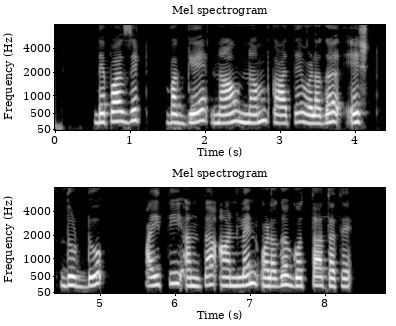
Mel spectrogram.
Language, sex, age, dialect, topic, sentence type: Kannada, female, 18-24, Central, banking, statement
